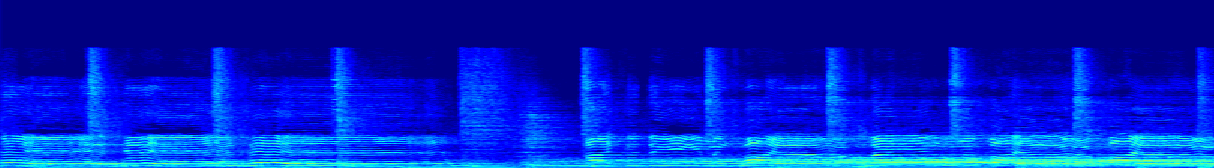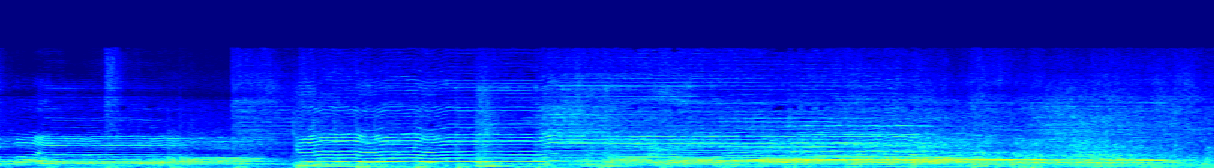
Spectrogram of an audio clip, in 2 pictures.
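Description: Show choir singing with instrumental backing over a beat. About ten seconds in, the ensemble gets louder and holds one long, high note to the end.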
